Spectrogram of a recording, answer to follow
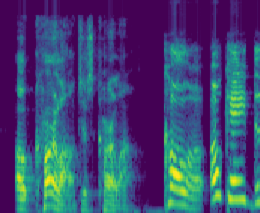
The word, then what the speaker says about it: Carlisle: the state name how do you say that calliste oh carlisle just carlisle caller okay the name the spelling's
